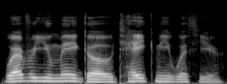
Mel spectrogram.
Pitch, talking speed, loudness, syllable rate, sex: 135 Hz, 210 wpm, -17 LUFS, 4.5 syllables/s, male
